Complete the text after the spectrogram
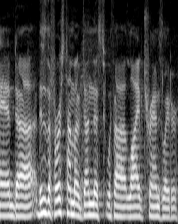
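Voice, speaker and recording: At a moderate pace, a man with a fairly high pitch and a Canadian accent speaks in a normal speaking voice with fairly even intonation. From Canada, Toronto. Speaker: venture investor, conference speaker. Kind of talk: keynote presentation. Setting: stage with audience and live translator. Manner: frequent fillers and restarts.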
